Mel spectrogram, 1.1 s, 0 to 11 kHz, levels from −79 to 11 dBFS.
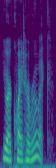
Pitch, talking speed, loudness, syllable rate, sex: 180 Hz, 215 wpm, -19 LUFS, 6.9 syllables/s, female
